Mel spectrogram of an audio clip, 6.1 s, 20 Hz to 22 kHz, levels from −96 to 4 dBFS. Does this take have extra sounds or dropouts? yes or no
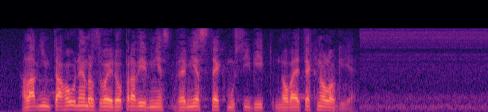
no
